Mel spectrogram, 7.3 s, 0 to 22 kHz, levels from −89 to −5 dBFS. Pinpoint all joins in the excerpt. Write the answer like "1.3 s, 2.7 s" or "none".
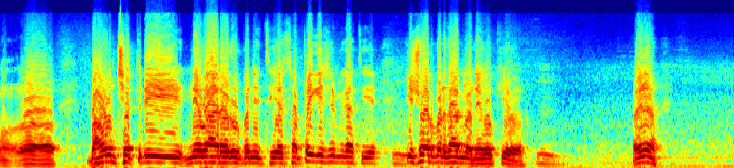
none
